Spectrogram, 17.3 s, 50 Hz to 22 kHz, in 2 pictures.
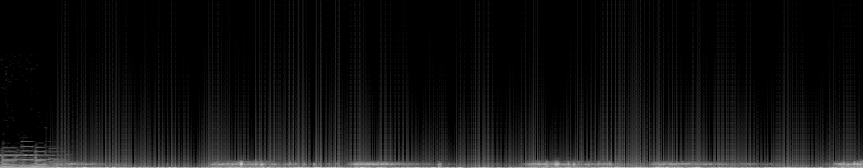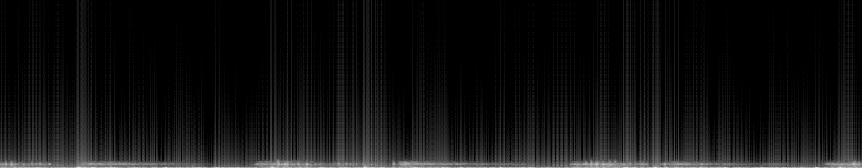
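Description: Breath sounds through a stethoscope, about 20 breaths a minute, with brief clicking pops scattered through the breaths: crackles.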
